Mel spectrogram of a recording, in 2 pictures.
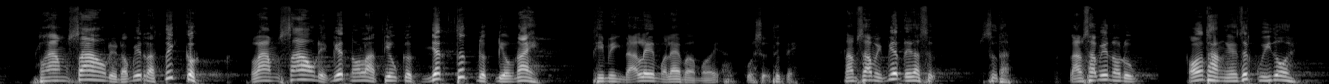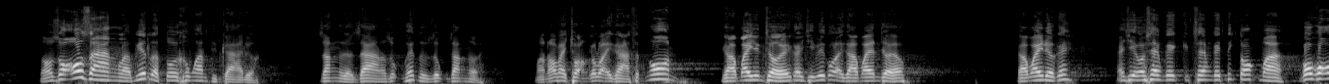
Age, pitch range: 20-39, 140-200 Hz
